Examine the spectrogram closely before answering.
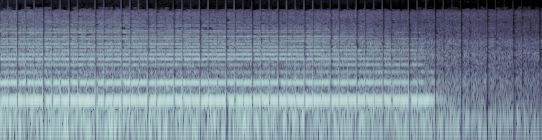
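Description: An old radio gives off a loud, steady humming tone that suddenly stops.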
